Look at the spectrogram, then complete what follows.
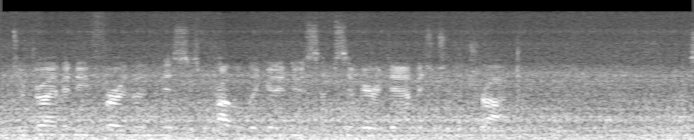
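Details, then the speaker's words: Truck diesel idling, clutch fully released in reverse but not moving: steady rumble with rattling; driver suspects failing transmission or clutch, though first and second gears still engage. "soon as I put this puppy in Reverse this is what it does my foot is completely off the clutch I'm not moving anywhere you can hear that rattling it's not good not good at all"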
